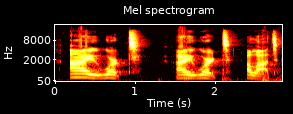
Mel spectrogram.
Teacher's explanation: Cuando tú pronuncias la última letra, work, el último sonido, no se activan tus cuerdas vocales, no vibra aquí. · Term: sonido sordo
